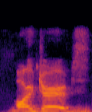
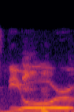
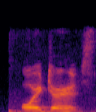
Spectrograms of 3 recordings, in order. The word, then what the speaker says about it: hors d'oeuvres: d'oeuvres gerbs perfect yeah a lot of people don't know how to pronounce it they go like the orb or whatever it's not pronounced like that it's pronounced hors d'oeuvres here i'll write it phonetically okay okay hors d'oeuvres that's how you say it but that's how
